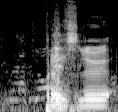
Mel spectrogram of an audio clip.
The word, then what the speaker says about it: Prinsloo: Prinsley, I'm expecting these Afrikaans surnames to be pronounced in Afrikaans. Prinsloo and the boys will be prominent today.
